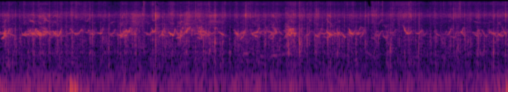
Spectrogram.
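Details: Murgi, colored chickens, chirping. Busy, shrill peeping repeats without pause against a faint low rumble.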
